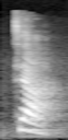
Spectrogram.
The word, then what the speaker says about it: tas: Des tas, attention, le S, il est grisé, on ne le prononce pas.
